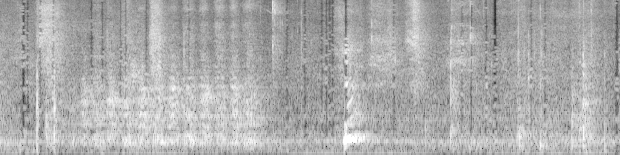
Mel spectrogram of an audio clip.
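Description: Scratching and rubbing strokes of a drawing stick on a large sheet of paper, in short irregular passes, with one louder short rising squeak about halfway through.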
